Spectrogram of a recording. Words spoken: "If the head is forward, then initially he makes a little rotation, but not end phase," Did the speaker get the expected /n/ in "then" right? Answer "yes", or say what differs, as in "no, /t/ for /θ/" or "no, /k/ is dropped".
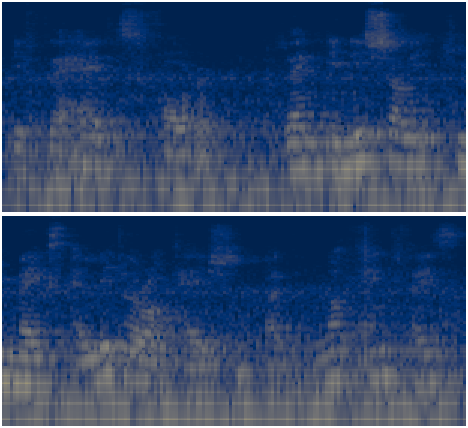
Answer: yes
